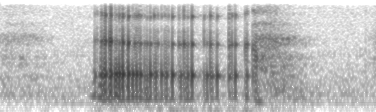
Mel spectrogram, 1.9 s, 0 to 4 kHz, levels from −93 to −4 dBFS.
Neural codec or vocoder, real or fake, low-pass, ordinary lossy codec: autoencoder, 48 kHz, 128 numbers a frame, DAC-VAE, trained on Japanese speech; fake; 3.6 kHz; none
